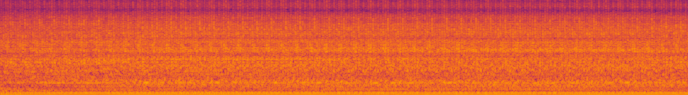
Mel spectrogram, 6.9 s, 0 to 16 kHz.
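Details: BMW 635CSi E24, warm at about 80% operating temperature after refitting the air hose to the throttle body and restarting: steady, even idle with no hunting or stumble; it earlier shuddered and stalled on throttle.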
